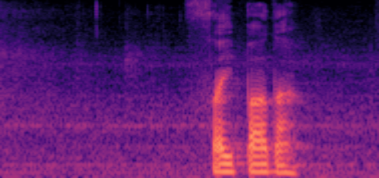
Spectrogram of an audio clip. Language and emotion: Russian, neutral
